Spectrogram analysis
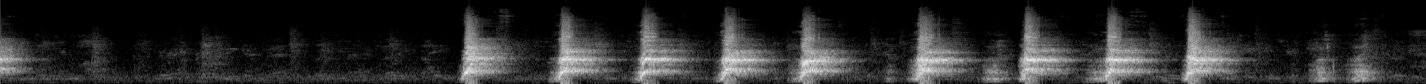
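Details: Corgi reacting to a corgi balloon: about four seconds of faint murmuring and soft sounds, then a steady string of roughly ten loud, evenly spaced barks, about one per second, tapering into smaller yaps.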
